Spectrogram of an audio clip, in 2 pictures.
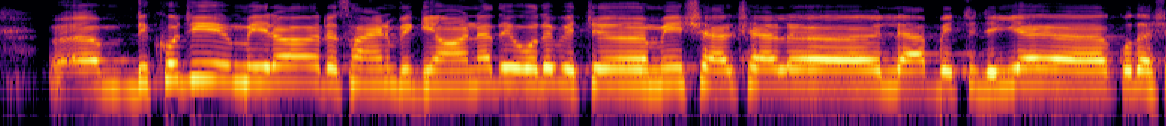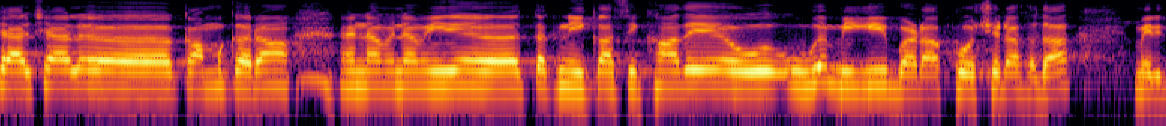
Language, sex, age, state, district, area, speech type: Dogri, male, 18-30, Jammu and Kashmir, Reasi, rural, spontaneous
